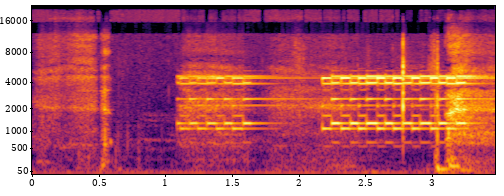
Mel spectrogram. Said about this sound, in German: Schon kurz darauf klingelte Peters Handy.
